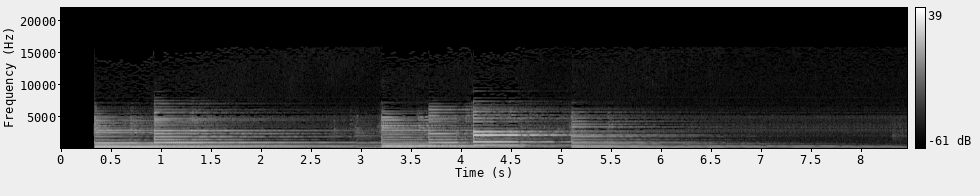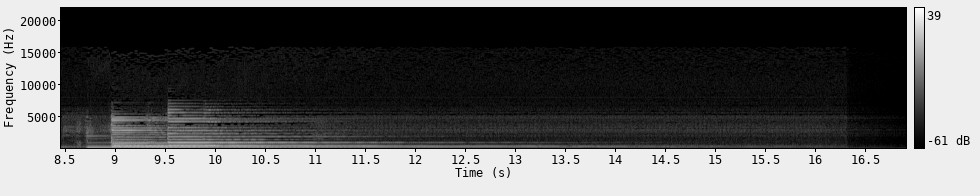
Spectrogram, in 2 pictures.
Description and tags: chordal meandering 5
ambient, guitar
